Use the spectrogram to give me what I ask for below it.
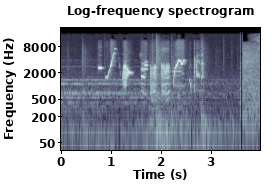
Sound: electronic beeps

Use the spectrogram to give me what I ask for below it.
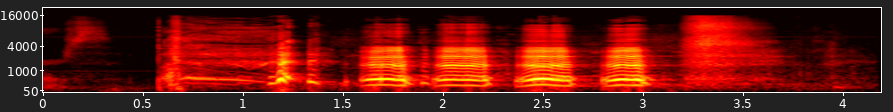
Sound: laughter

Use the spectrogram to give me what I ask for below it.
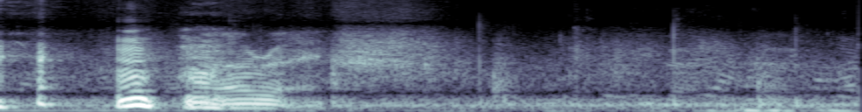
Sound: both chuckle

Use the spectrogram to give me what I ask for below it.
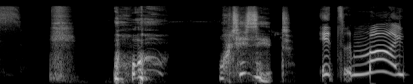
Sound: sniffs and coughs

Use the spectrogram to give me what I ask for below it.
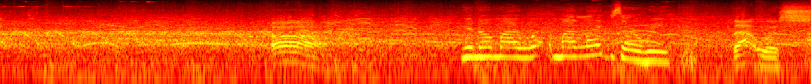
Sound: cheers and applause

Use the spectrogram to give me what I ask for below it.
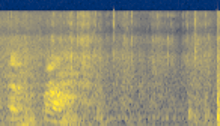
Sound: grunt

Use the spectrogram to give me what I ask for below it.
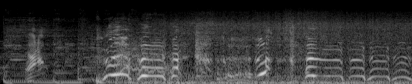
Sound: coughing, spluttering

